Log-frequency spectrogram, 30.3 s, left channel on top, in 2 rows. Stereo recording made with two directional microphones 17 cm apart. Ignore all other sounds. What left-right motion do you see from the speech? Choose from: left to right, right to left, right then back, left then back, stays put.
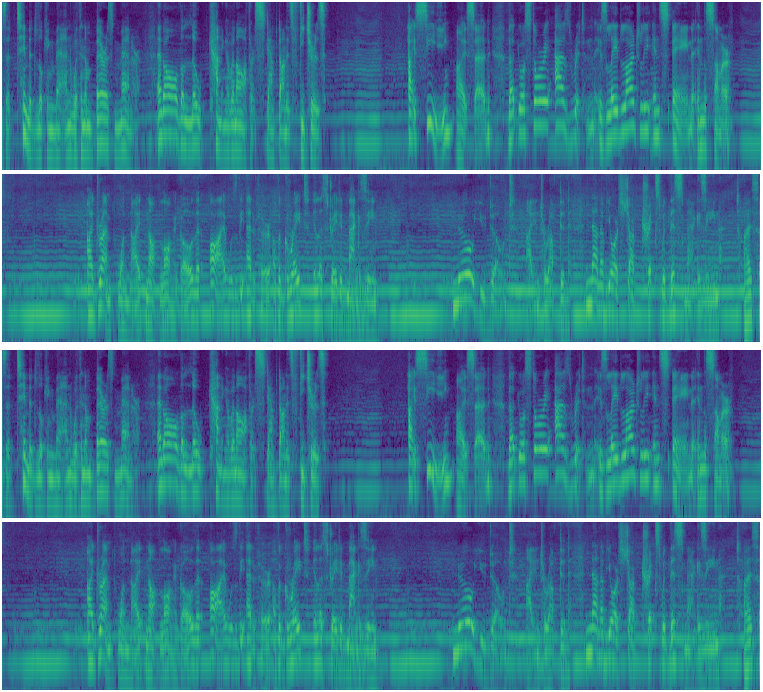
stays put.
